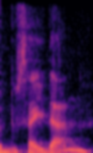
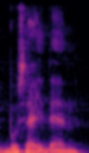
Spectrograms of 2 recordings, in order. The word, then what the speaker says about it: Bousaidan: En français exact, ce serait Boussaïdan, mais en arabe, ce serait Boussaïden.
